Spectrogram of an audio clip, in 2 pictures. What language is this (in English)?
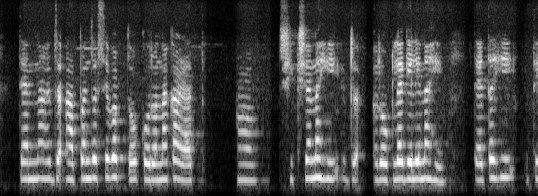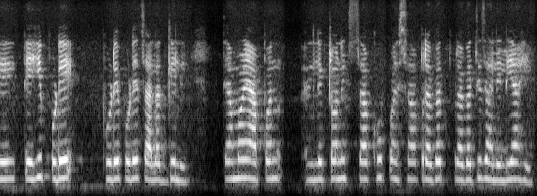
Marathi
